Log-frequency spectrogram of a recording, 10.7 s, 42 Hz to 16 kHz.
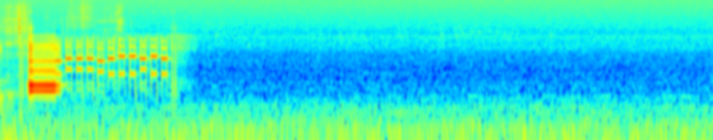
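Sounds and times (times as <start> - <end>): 
steady telephone dial tone: 0.0 - 2.6.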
